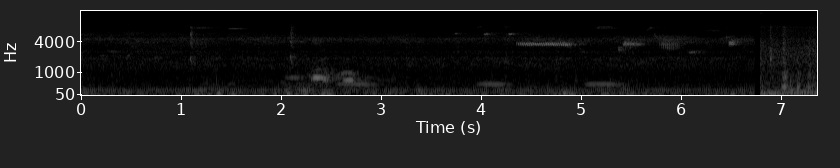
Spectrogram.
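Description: Near silence with faint, distant birds calling: scattered short whistled notes, some low and some high.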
